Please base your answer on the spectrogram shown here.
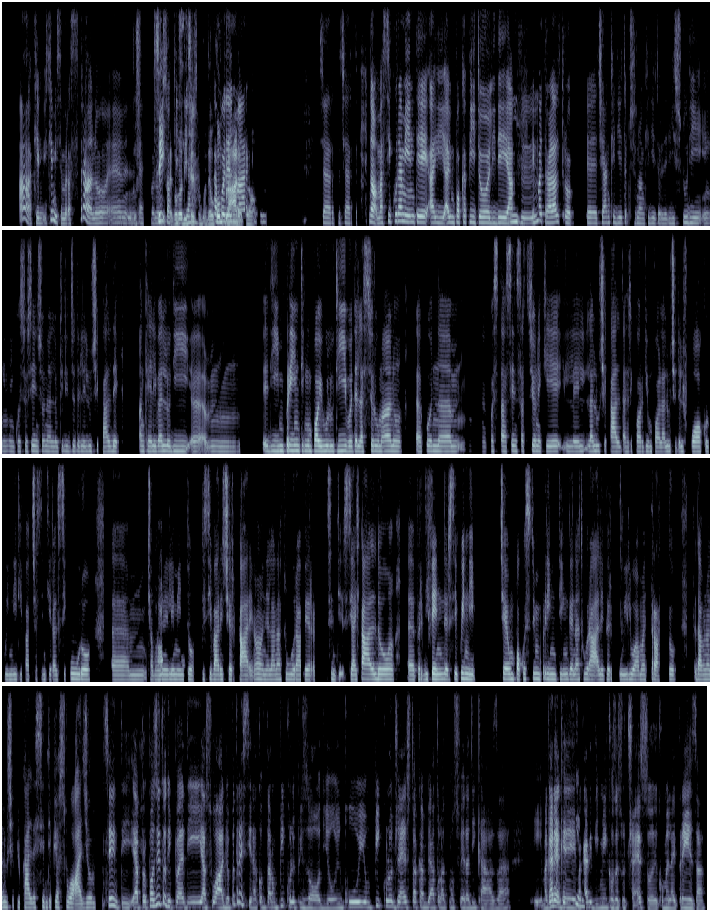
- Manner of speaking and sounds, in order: unintelligible speech; "Insomma" said as "nsomma"; chuckle; in English: "imprinting"; "diciamo" said as "ciamo"; "elemento" said as "ilemento"; tapping; unintelligible speech; unintelligible speech; other background noise; in English: "imprinting"; "uomo" said as "uamo"; "sente" said as "ente"
- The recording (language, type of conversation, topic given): Italian, podcast, Quali piccoli gesti rendono una casa più accogliente per te?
